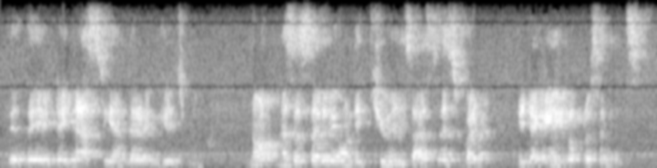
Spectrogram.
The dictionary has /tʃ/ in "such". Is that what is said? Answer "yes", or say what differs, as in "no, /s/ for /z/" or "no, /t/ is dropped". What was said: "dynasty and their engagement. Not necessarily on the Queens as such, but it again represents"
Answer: no, /s/ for /tʃ/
